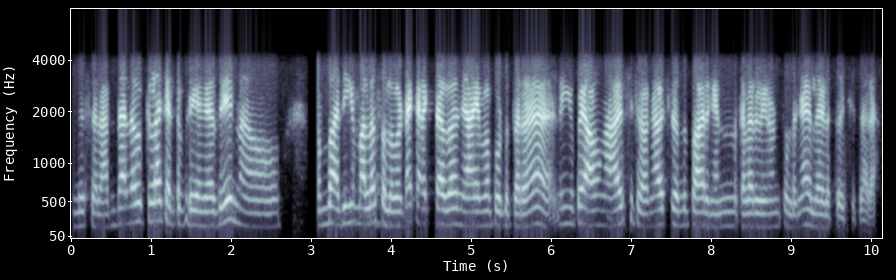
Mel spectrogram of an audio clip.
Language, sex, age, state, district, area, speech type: Tamil, female, 60+, Tamil Nadu, Ariyalur, rural, conversation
